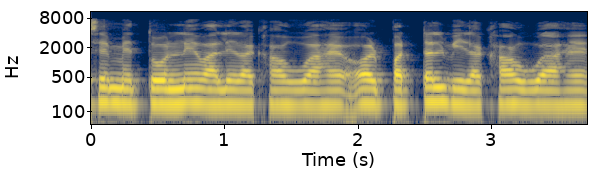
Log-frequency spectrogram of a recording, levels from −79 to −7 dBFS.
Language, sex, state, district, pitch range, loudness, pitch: Hindi, male, Jharkhand, Palamu, 140-145 Hz, -15 LUFS, 140 Hz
